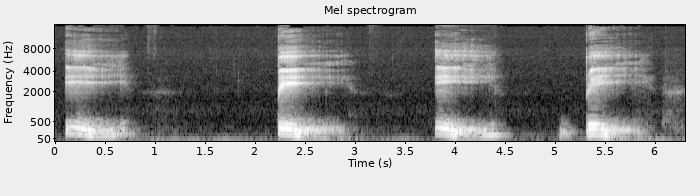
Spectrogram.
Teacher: Today we're going to focus on the front of the mouth, starting with the tongue high up for E as in B. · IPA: iː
